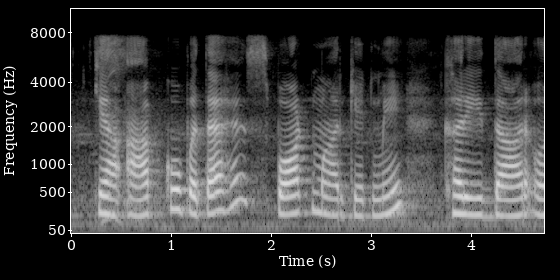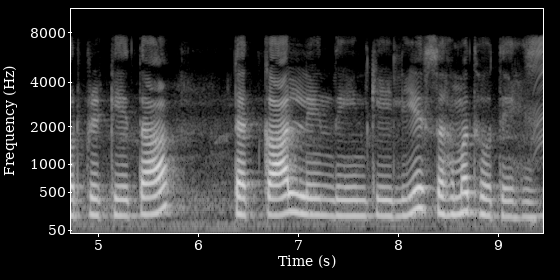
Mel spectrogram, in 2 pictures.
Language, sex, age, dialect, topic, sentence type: Hindi, female, 25-30, Hindustani Malvi Khadi Boli, banking, statement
